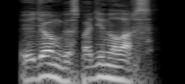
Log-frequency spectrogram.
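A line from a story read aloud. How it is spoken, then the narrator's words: Quiet speech. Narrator (Russian): тихо проговорил Йорд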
